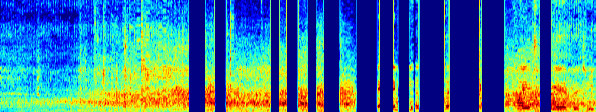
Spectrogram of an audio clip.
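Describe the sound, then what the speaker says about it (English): Steady road rumble from passing traffic, repeatedly cut by brief gaps of silence. "There we go, cars."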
